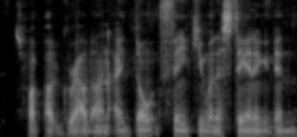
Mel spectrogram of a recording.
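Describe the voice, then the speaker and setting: Quiet and very deep in pitch, a man speaks on a very clean recording with a silent background. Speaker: gaming commentator. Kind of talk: live reaction commentary. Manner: quiet, low-voiced.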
